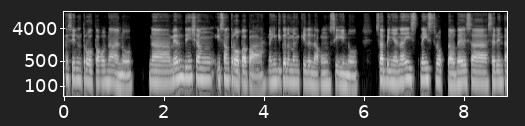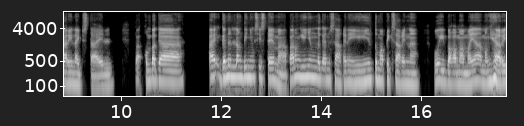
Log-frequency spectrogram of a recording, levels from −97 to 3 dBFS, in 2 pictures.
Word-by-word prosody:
kasi 160 -2 -3
ng 155 - -5
tropa 135 -1 -1
ko 130 - -2
na 135 -2 -3
ano, 100 +1 -3 0.3
na 130 -1 0
meron 160 +5 +2
din 170 0 -1
siyang 155 -3 0
isang 150 +1 -1
tropa 130 -4 +3
pa 95 +2 -2
na 130 - -5
hindi 140 +1 -3
ko 140 - +1
naman 135 -2 -4
kilala 125 -4 -3
kung 120 0 -5
sino. 110 -6 -3 0.3
Sabi 140 -2 +2
niya 130 - +1
nai 155 +4 +2 0.2
"Na 155 - +1
stroke" 150 -3 -3
daw 115 -1 +2
dahil 130 +2 +2
sa 125 -2 0
sedentary 130 -1 -1
lifestyle 105 -2 -3 0.4
pa - - -6
kumbaga, 140 -2 +4 0.6
ay 180 +2 +5
gano'n 180 +2 +5
lang 180 0 +3
din 175 0 +1
yung - - -5
sistema. 155 -11 0
Parang, 155 +5 0
yun 180 +1 +3
yung 175 -1 +1
nag-ano 150 -1 -1
sa'kin, 130 -4 -3
eh, 125 - -3 0.2
yun 150 - 0
yung 150 - -9
tumapik 145 -2 -1
sa'kin 120 -3 -1
na, 115 -1 -3 0.3
"Uy, 135 -1 -1
baka 120 -1 +2
mamaya 120 +4 +1
mangyari 130 0 +5
135 Hz, 180 wpm, -22 LUFS, 125-150 Hz, 0.6 s, ay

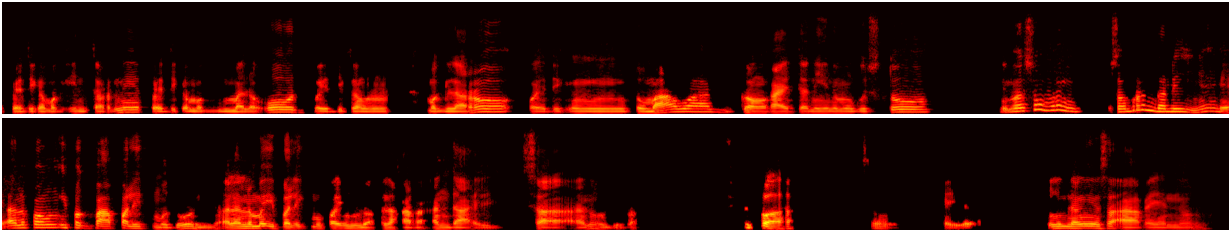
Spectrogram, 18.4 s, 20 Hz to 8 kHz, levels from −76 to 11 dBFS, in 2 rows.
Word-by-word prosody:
puwede - - -3
kang - - -1
mag-internet, 140 +10 -4
puwede - - -1
kang 100 - -1
mag 95 - -15
manood, 105 - +1
puwede 100 -1 -3
kang 100 -1 -1 0.3
maglaro, 110 - +2
puwede 100 +1 -6
kang 105 -1 -2
tumawag 195 - +3 0.2
kung 110 - +2
kahit 110 -1 +2
kanino 110 0 -3
mo 105 - -3
gusto. 180 - -1 0.5
'Di - - -4
ba 225 - +5
sobrang 300 -4 0 0.2
sobrang 210 +11 0
dali 210 -1 +4
niya 220 +4 -5
eh. 240 - +1
Ano 185 +3 +3
pang 210 0 +3
ipagpapalit 150 -6 +2
mo 215 - -2
dun, 105 - -3
alangan 130 +3 +3
naman 155 -1 +4
ibalik 130 -1 0
mo 130 -1 -7
pa 125 - +3
yung 125 0 -1
nak - - -2
nakaraan 115 0 -1
dahil 100 -1 -2 0.2
sa - - -1
ano, - - -6
'di - - -14
ba? - - -10 0.8
Di - - -1
ba? - - +10 0.7
So, 65 0 -10 0.4
ayun. 65 - -4 0.6
Yun 150 +1 +2
lang 150 +1 +5
yung 145 - 0
sa 105 -1 +2
akin, 105 0 -7
'no? 105 +4 -14
130 Hz, 175 wpm, -25 LUFS, -, 0.8 s, ba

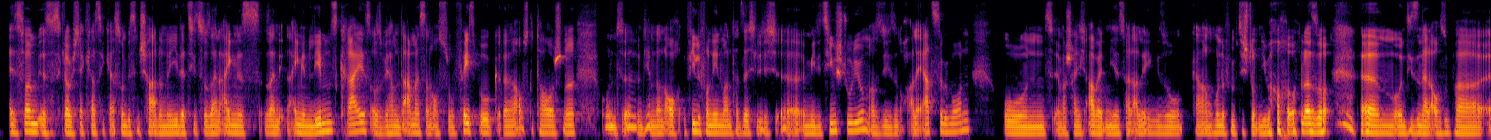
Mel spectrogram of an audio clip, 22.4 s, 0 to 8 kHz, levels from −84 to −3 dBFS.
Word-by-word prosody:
Es 100 -4 -2
vom 125 -1 +5
es 105 -3 -1
ist, 105 0 -8
glaube 100 -2 +4
ich, - - -7
der - - -4
Klassiker. - - -5
Ist - - -4
so - - -3
'n 100 - 0
bisschen 100 -1 -5
schade, 100 0 -1
ne, 100 0 0
jeder 100 -1 +1
zieht 95 - -8
so 100 - -3
sein 100 0 +1
eigenes 100 -1 -1
seinen 100 -1 -1
eigenen 105 -4 +1
Lebenskreis. 125 +3 +2
Also, 95 -2 -3
wir 100 - -2
haben 100 -1 0
damals 105 +1 -1
dann 95 - -3
auch 95 -1 -4
so 95 0 -7
Facebook, 105 0 0
äh, - - +1
ausgetauscht, 100 0 -1
ne. 105 +1 +1 0.4
Und, 190 -1 -1
äh, 195 -2 +1
die 95 - -3
haben 100 0 0
dann 100 0 0
auch 105 +1 +1
viele 125 +3 +1
von 115 -2 +1
denen 105 0 +3
waren 100 0 0
tatsächlich, 100 -1 -4
äh, - - -1
im 100 - -1
Medizinstudium. 130 +9 0
Also, 95 -2 -4
die 95 -1 -3
sind 100 +1 -5
auch - - -18
alle - - -1
Ärzte - - -2
geworden. 120 +6 -2 0.5
Und, 95 -1 +1
äh, 90 - -4
wahrscheinlich 95 +1 -3
arbeiten 95 -2 +2
die 95 - +1
jetzt 95 0 -3
halt - - -2
alle 100 -3 -1
irgendwie 100 +2 -5
so, 95 0 -2
keine - - -4
Ahnung, 95 +2 -2
150 100 -2 -2
Stunden 105 -2 -2
die 100 +1 0
Woche 115 +5 +2
oder 120 -3 +6
so. 115 +1 +4 0.4
Ähm, 100 -3 +5
und 100 -1 +1
die - - -2
sind 100 +1 0
halt 95 -1 +4
auch 95 - +1
super, 95 -1 +1
100 Hz, 210 wpm, -24 LUFS, 95-110 Hz, 0.5 s, oder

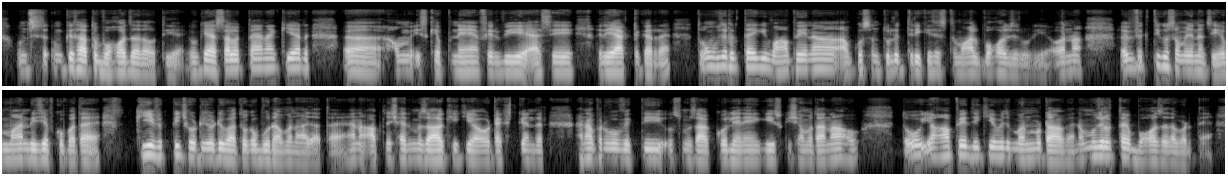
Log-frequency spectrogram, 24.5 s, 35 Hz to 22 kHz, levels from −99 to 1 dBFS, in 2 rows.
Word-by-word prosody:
उनसे 120 0 -4
उनके 130 +2 -2
साथ 135 -2 +8
तो 130 - +1
बहुत 115 +1 +3
ज़्यादा 105 -3 +2
होती - - -5
है - - -5
क्योंकि 110 +5 -1
ऐसा 130 +1 +6
लगता 135 +1 +2
है 145 - +2
ना 150 0 +1
कि 150 +1 0
यार 150 -2 +3
अ, 115 -4 -1 0.2
हम 125 0 -5
इसके - - -6
अपने 115 0 -2
हैं 115 - +1
फ़िर 115 0 -4
भी 115 0 +2
ऐसे 110 +2 +1 0.4
रिएक्ट 110 0 +5
कर - - 0
रहा - - -3
हैं। - - -5 0.3
तो 155 - -1
मुझे 165 +1 +1
लगता 150 0 0
है 150 - +4
कि 150 - 0
वहाँ 120 -3 +1
पे 135 0 +2
ना 135 +1 +1
आपको 120 +4 -1
संतुलित 120 +1 -3
तरीके 115 0 -3
से 115 - -6
इस्तेमाल 110 0 -2
बहुत 110 0 -1
ज़रूरी 100 -1 -11
है - - -13
और 115 - -3
ना 125 0 -2 0.4
व्यक्ति 140 +6 -3
को 165 - +2
समझना 120 -5 -1
चाहिए। 105 0 -2
मान 120 +1 +1
लीजिए 120 0 +3
आपको 115 - -6
पता 105 -1 +2
है - - 0 0.4
कि 155 - 0
ये 160 - +8
व्यक्ति 145 +1 -3
छोटी-छोटी 125 -3 +1
बातों 115 0 +3
का 115 - +1
बुरा 105 -2 +2
मना 100 -2 -3
जाता - - -4
है। - - -12
है - - -1
ना? - - -2
आपने 125 - -7
शायद 120 -1 -1
मज़ाक 115 -1 +7
ही 115 - -4
किया 110 -2 +1
हो 105 +1 +2
टेक्स्ट 110 -1 -3
के 120 - -1
अंदर, 110 -2 -5 0.4
है - - -5
ना? 125 - +5
पर 125 +1 -6
वो 125 0 -1
व्यक्ति 120 +1 -2
उस 110 - -11
मज़ाक 105 -2 +3
को 115 - -1
लेने 110 0 -2
की 115 +1 -3
उसकी - - -7
क्षमता 110 0 0
ना 120 +3 +3
हो। 115 -1 -3 0.4
तो - - +2
यहाँ 135 +2 +2
पे 155 -1 +4
देखिए 140 0 -2
वो 140 - 0
जो 130 - -4
मनमुटाव 115 -4 +3
है 105 - -7
ना, 115 - -5
मुझे 140 +2 +2
लगता 135 0 +2
है 130 - +3
बहुत 110 0 -1
ज़्यादा 100 -1 -2
बढ़ते 95 -1 -9
हैं। - - -15
115 Hz, 255 wpm, -24 LUFS, 110-130 Hz, 0.4 s, साथ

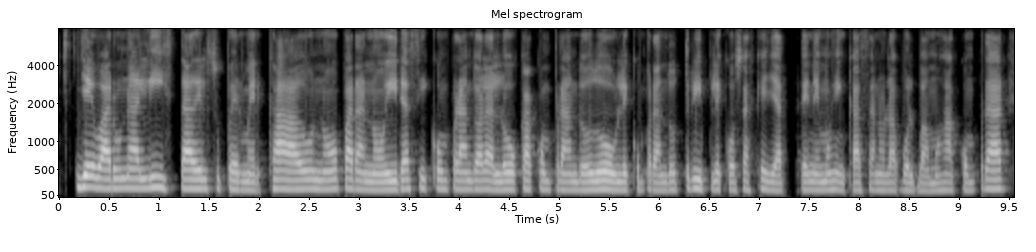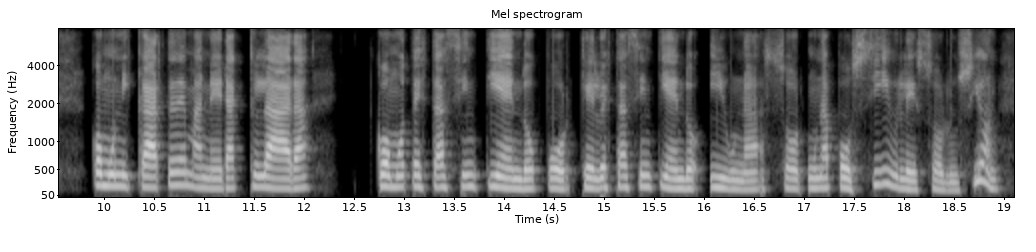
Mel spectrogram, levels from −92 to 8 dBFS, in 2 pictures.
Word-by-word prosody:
llevar 185 -3 +5
una 175 0 +1
lista 175 -1 +1
del 165 0 +2
supermercado, 155 +1 0
¿no? 160 +1 -1
Para 165 -3 +1
no 145 0 +1
ir 150 +2 +3
así 165 +1 -4
comprando 155 -1 -2
a - - 0
la 155 -1 +1
loca, 150 +1 0
comprando 145 -2 -2
doble, 150 -2 +3
comprando 140 +1 -5
triple, 160 -2 -3
cosas 140 +1 -6
que 155 -1 -4
ya 135 -2 -2
tenemos 145 +1 -2
en 140 -3 -4
casa 135 +1 -6
no 140 0 -5
las 135 0 -5
volvamos 135 -1 -5
a 140 - -5
comprar. 160 +4 -2 0.4
Comunicarte 205 -2 +3
de 225 0 +1
manera 175 -3 -1
clara 180 -2 +4 0.7
cómo 195 -1 +3
te 205 - 0
estás 190 -1 -1
sintiendo, 190 -5 +1
por 165 -2 0
qué 180 -3 +2
lo 170 - +1
estás 190 +1 -3
sintiendo 185 -4 0
y 185 -1 +1
una 155 -1 -1
so 165 +1 -3
una 180 +1 -1
posible 175 0 0
solución. 150 - -3
165 Hz, 150 wpm, -19 LUFS, 150-180 Hz, 0.7 s, llevar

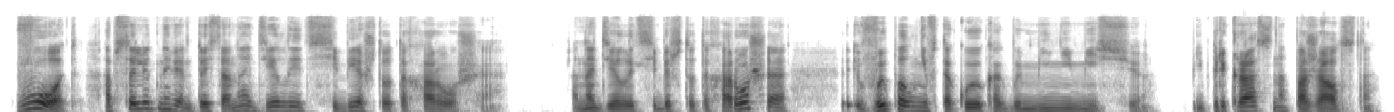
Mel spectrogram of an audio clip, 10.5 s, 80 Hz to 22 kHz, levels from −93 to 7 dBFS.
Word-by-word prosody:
Вот, 235 - +6 0.2
абсолютно 205 0 0
верно. 160 -11 -3
То 120 - 0
есть 130 - -1
она 160 +9 -2
делает 145 +1 -4
себе 135 +5 -4
что-то 130 - -6
хорошее. - - -4 0.5
Она 120 - -1
делает 115 -1 -1
себе 105 -2 -5
что-то 115 0 -9
хорошее, 230 - +2 0.4
и, 350 -2 -6
выполнив 155 - +3
такую 130 -1 +1
как 110 -4 -5
бы 105 +1 -4
мини-миссию. 110 -4 -6 0.3
И - - -10
прекрасно, 150 0 +2
пожалуйста. 90 -1 +2
130 Hz, 140 wpm, -24 LUFS, 115-170 Hz, 0.5 s, Вот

